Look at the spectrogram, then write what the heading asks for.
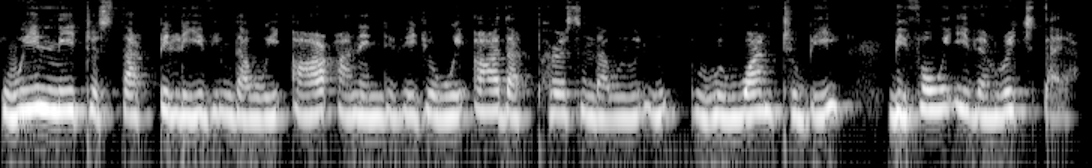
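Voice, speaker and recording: A woman's voice: medium pitch, steady tone, moderate pace, hardly any pauses, dark tone, breathy edge. A woman in her thirties, born in Uganda, giving an earnest motivational talk on a live stream and dropping to a whisper for emphasis. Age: 30s. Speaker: motivational speaker.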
